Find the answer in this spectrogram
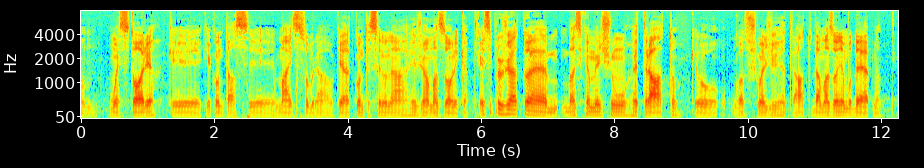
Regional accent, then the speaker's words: Italy; Portuguese is a second language; now in São Paulo, Brazil; Eu moro em São Paulo há 5 anos, sou italiano. Quando cheguei em 2014, era antes da Copa do Mundo

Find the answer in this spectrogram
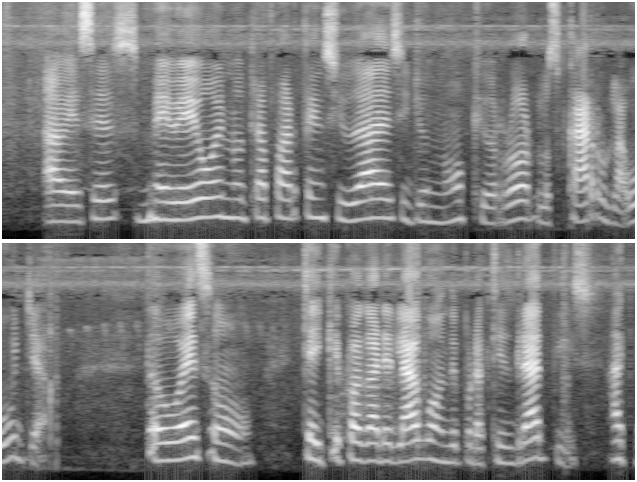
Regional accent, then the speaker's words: Colombia; Somos los mismos colombianos de un mismo pueblo, hijos de padres y madres

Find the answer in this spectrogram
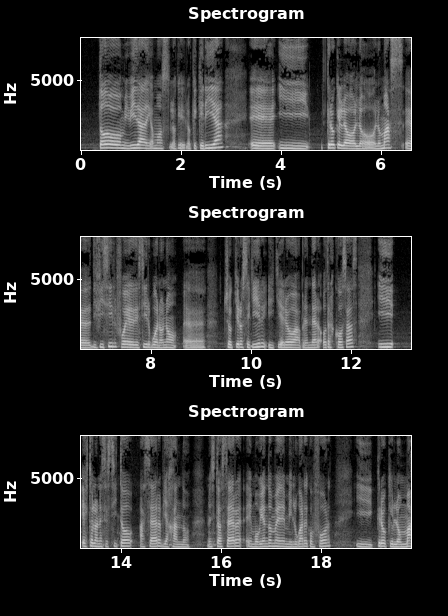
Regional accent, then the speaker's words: Argentina; Partiendo de un país como Argentina

